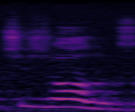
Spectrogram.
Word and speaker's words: tijolos: curados não foi B em alguns substantivos e adjetivos a língua portuguesa quando empregados no plural o som fechado o da sílaba pronunciada computador se transforma assim são aberto ó é o caso por exemplo do substantivo tijolo que e hoje né tijolo vira tijolos não é isso considerando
